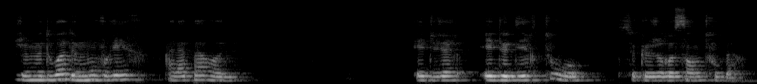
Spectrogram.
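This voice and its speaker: Amid audible room echo, a woman speaks at a very slow pace and medium pitch in a monotone, flat intonation, with long, frequent pauses. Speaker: EFT practitioner. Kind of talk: guided tapping session.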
